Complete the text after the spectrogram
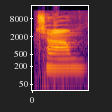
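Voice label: "chaam", Cantonese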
